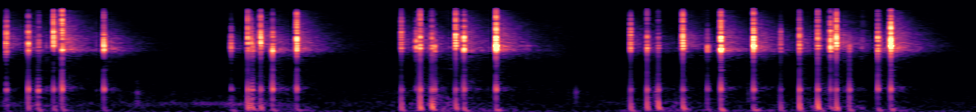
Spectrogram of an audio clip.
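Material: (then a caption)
Coconut shell. A brown, husked whole coconut with a hard fibrous shell is held in both hands and tapped with long light-grey nails. The taps come as quick, dry, bright clicks in four rapid bursts separated by short pauses, each tap stopping almost instantly with little low end.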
